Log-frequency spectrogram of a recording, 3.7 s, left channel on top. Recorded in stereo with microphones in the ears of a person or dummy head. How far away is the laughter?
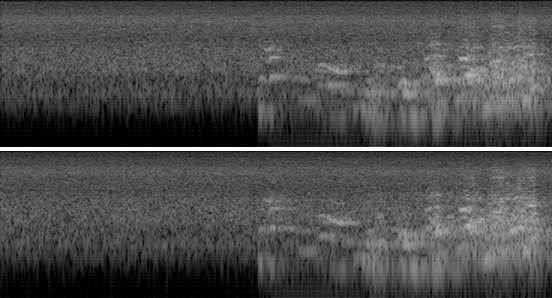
About 2 m.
